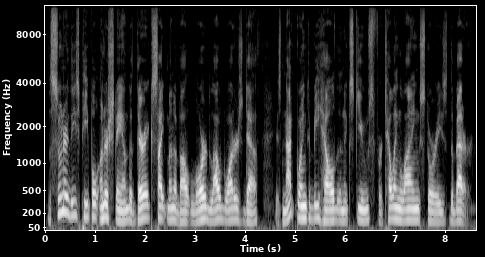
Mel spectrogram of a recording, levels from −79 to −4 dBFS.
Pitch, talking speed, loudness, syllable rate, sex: 125 Hz, 180 wpm, -18 LUFS, 5.3 syllables/s, male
